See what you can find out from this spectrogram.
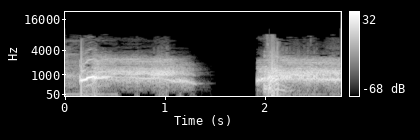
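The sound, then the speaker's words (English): A voice imitates a Saurian's screaming battle cry in a Leopard Women of Venus game session: two loud, drawn-out, rasping screams, each opening with a sharp burst and separated by a short silence. “I wonder what kind of a screaming battle cry a Saurian would make.”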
